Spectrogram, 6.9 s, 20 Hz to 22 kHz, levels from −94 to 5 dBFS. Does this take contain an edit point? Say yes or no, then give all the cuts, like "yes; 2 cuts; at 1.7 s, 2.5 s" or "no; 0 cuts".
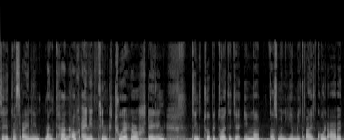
no; 0 cuts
